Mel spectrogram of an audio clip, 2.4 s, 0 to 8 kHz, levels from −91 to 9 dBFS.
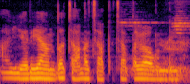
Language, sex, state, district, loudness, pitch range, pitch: Telugu, male, Andhra Pradesh, Manyam, -14 LUFS, 120-140 Hz, 130 Hz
